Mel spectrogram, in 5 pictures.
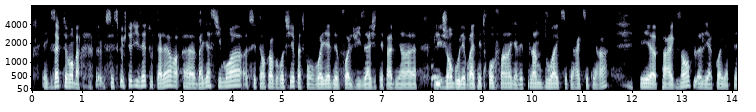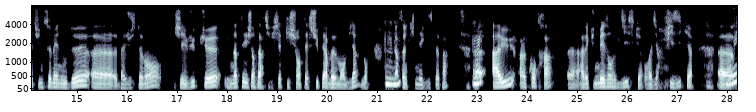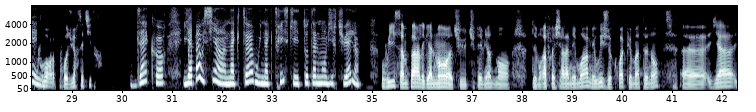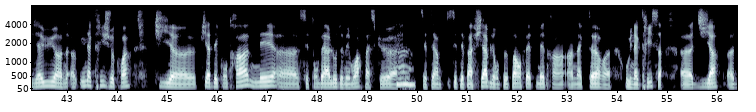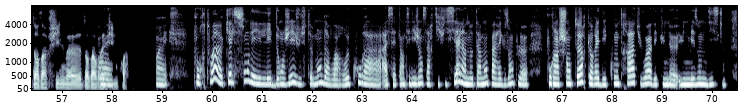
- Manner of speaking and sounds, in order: none
- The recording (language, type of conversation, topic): French, podcast, Comment repères-tu si une source d’information est fiable ?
